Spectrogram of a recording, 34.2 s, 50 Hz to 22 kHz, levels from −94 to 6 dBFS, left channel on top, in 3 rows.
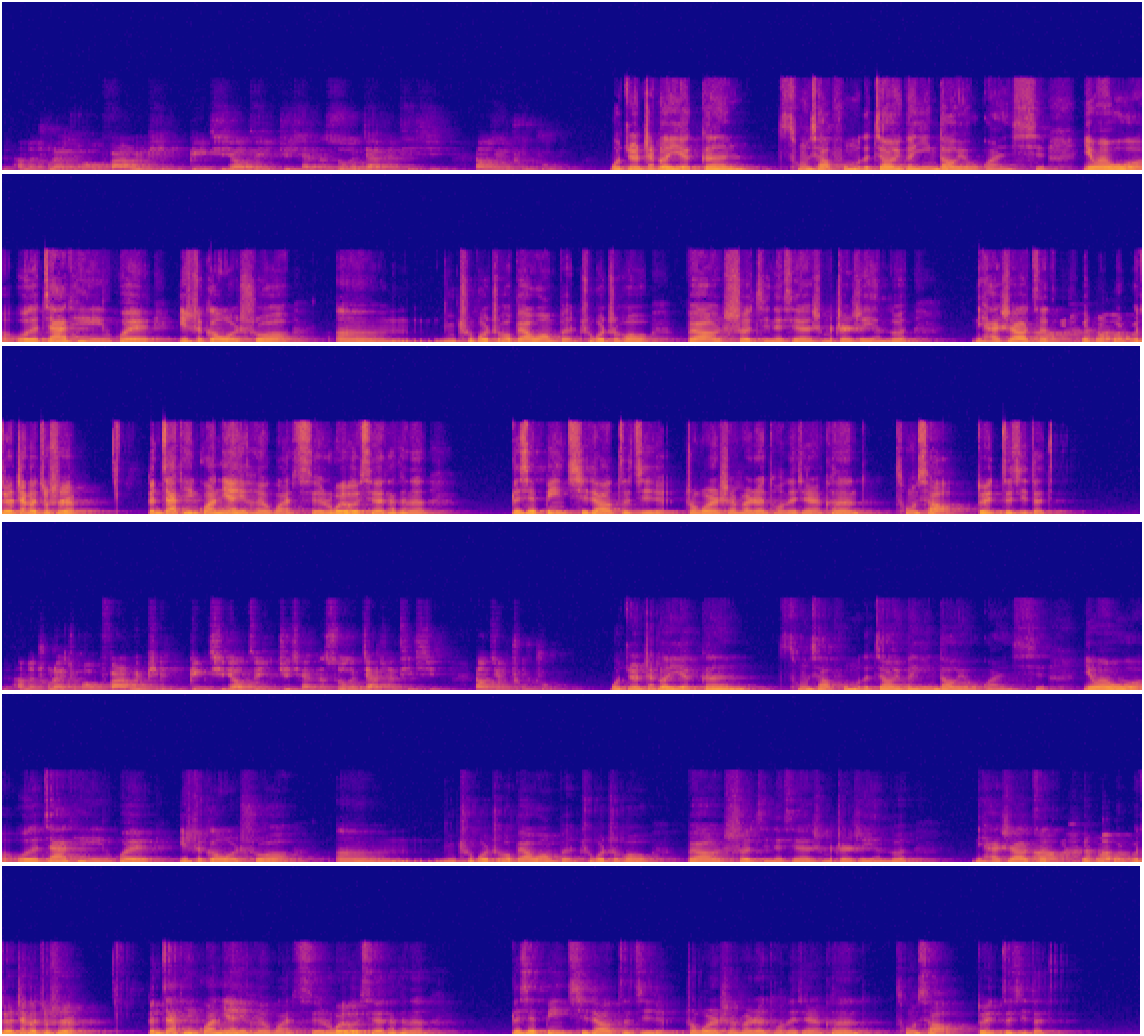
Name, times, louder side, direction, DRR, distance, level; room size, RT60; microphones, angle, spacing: voice 1, 0.0-4.4 4.7-5.5 21.6-22.5 22.8-23.0, right 2 dB, 85° right, 6 dB, 6.6 m, -38 dB
voice 2, 6.1-7.5 7.9-12.9 13.2-14.3 14.7-17.9 18.3-20.5 21.1-21.9 22.2-23.6 24.3-27.2 27.9-31.4 31.7-33.3, left 2 dB, 80° left, 10 dB, 1.8 m, -27 dB
26.5 x 21.5 x 8.0 m, 0.92 s
head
